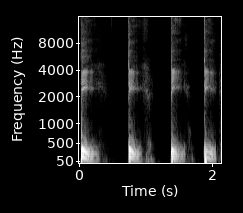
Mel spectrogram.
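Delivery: टी with a hard, crisp tongue-tip t; British T. Shown as a demonstration. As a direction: hit the T sharply in टी, pitch falling. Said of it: "British English में जब हम बात करते हैं". (टी में कड़क British T)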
